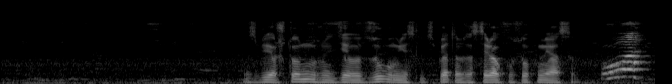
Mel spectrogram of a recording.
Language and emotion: Russian, neutral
